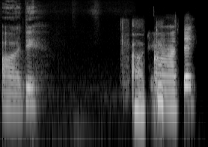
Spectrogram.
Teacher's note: The I in this word is pronounced shorter than a double E, but a very similar sound.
